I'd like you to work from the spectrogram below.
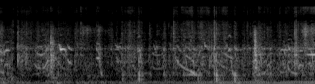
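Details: Bobwhite quail chatting: a steady stream of soft, short chips and clucks, many dropping quickly in pitch, overlapping as if from several birds, with a faint low hum underneath.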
